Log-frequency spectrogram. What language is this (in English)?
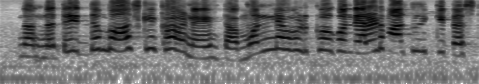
Kannada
